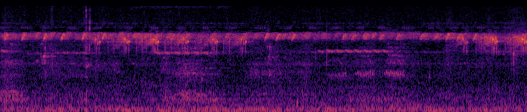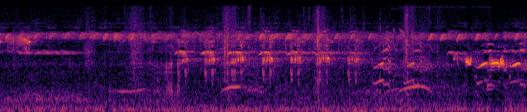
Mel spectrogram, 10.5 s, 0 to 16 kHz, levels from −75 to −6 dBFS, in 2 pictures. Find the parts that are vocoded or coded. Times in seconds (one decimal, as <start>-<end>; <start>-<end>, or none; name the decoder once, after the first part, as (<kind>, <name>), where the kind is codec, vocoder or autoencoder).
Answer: 0.0-1.7 (vocoder, Vocos); 2.9-7.6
